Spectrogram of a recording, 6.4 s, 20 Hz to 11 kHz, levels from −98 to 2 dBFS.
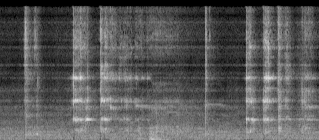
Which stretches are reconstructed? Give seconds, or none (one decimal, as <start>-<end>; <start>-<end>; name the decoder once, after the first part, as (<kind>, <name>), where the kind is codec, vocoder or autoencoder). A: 0.0-6.4 (codec, SNAC)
